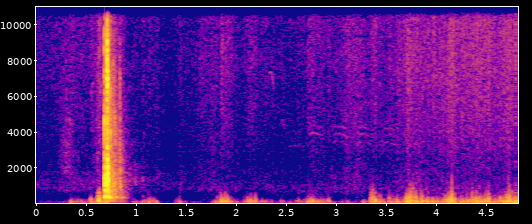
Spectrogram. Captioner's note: wood clunking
